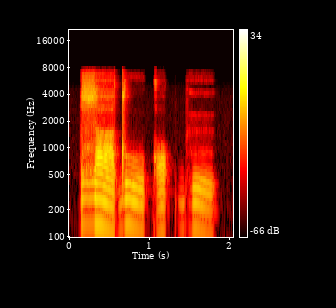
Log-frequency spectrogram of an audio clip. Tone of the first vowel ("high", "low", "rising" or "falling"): falling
